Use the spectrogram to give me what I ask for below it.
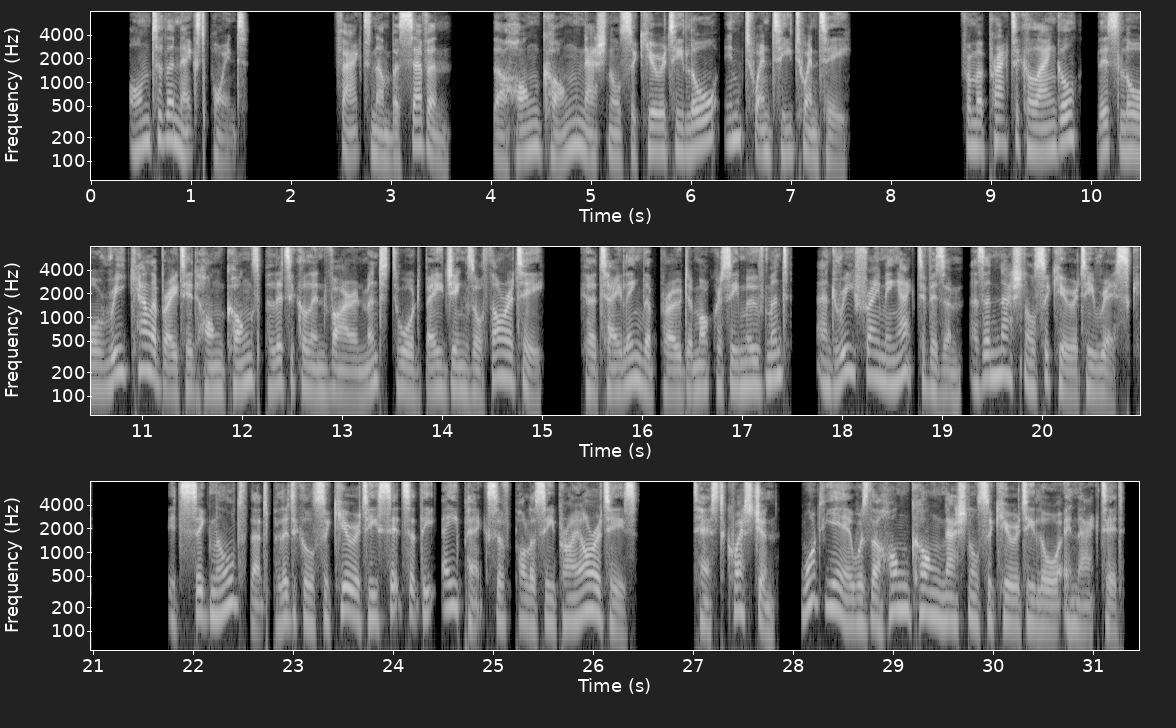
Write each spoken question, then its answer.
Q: What year was the Hong Kong National Security Law enacted?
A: Correct answer. 2020.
